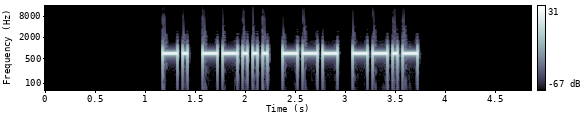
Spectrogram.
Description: Morse code, heard as a keyed tone, about 26 wpm, 700 Hz. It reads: N7OQ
